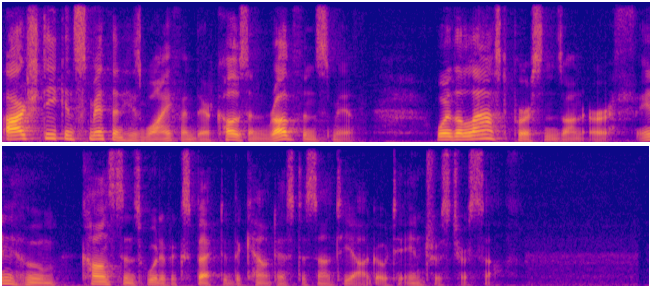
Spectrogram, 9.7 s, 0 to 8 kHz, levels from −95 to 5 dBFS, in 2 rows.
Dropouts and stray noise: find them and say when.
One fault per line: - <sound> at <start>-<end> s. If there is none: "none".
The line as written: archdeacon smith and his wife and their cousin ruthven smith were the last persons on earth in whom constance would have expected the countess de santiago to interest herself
none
